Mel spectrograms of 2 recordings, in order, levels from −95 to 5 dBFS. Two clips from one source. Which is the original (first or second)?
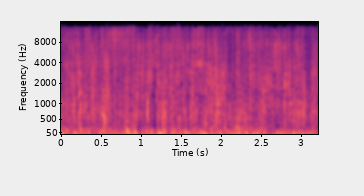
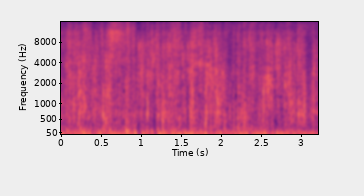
second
